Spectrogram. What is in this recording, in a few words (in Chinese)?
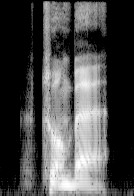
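"装备", Chinese; HSK6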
